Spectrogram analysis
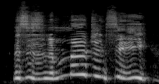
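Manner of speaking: high, loud wailing cry. A narrator's reading. Mother wailing to the elevator operator. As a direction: wail at the elevator man. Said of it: "Mom wailed".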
